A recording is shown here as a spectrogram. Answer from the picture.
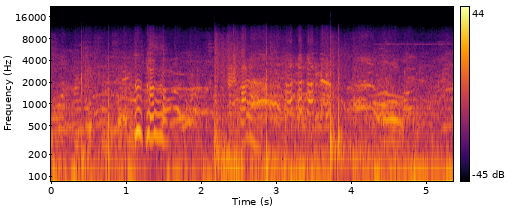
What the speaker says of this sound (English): Playing overtime with other people shooting fireworks.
